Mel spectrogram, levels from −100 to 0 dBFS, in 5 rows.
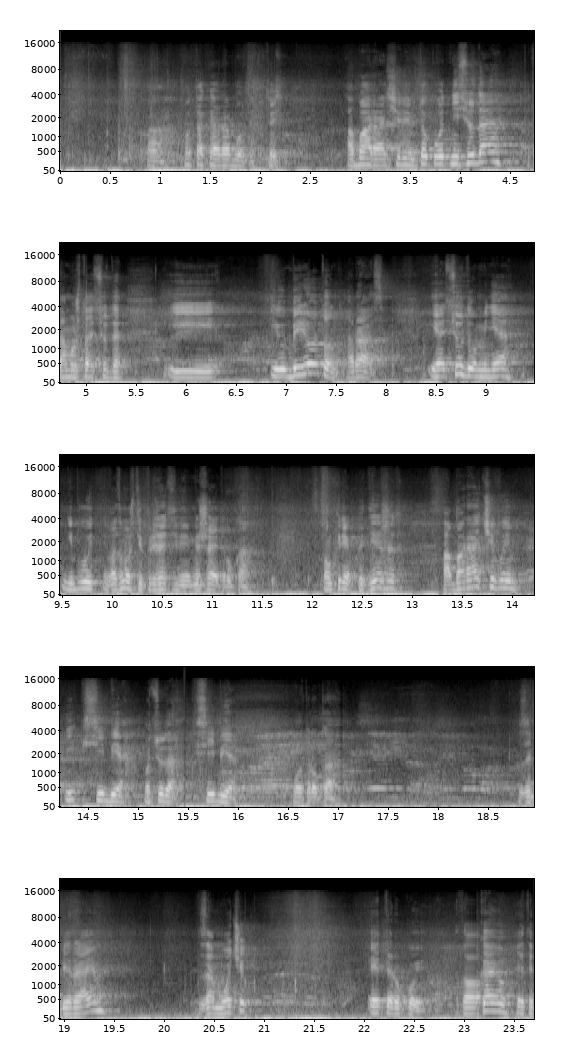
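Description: Short concealed packet loss occurs at 7.29 to 7.33 s, 15.45 to 15.49 s and 17.01 to 17.06 s. About 20, 20 and 40 ms of audio failed to arrive in time. The receiver bridged each hole by extending the preceding sound and then blending back, which leaves a brief smear or wobble at each point.

At 23.04 to 23.14 s a burst of packet loss removes about 80 ms. Concealment sustains the last sound for about 75 ms while turning it down, giving a held, fading tail before playback resumes with that stretch missing.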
